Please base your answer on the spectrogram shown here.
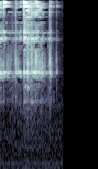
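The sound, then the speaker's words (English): A short burst of bright, high-pitched jingling, like sleigh bells shaken in a few quick pulses for under a second, then silence, sounding as the cue to say a child's name for a naughty list. No voices. “Please say the name of the child after you hear the sleigh bells.”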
